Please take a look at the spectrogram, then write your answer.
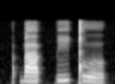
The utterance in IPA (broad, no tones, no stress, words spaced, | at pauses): ɓapːiǃʊ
